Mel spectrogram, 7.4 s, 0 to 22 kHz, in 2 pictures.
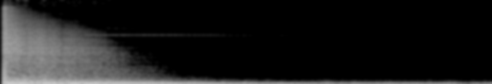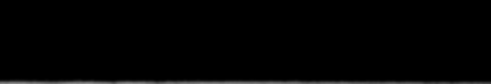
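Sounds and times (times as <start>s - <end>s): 
cinematic low boom impact: 0.0s - 5.3s.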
